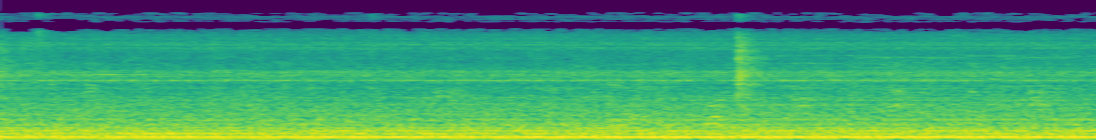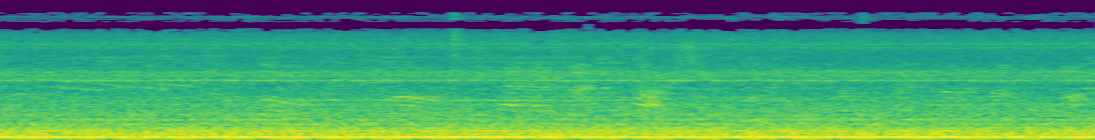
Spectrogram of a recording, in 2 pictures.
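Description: A bus engine rumbles steadily from inside the bus.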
